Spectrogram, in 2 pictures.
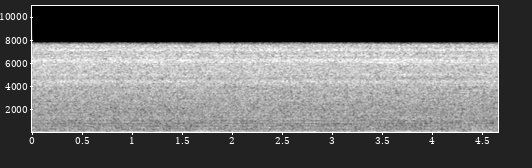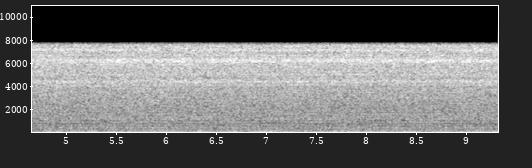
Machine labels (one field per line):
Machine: fan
